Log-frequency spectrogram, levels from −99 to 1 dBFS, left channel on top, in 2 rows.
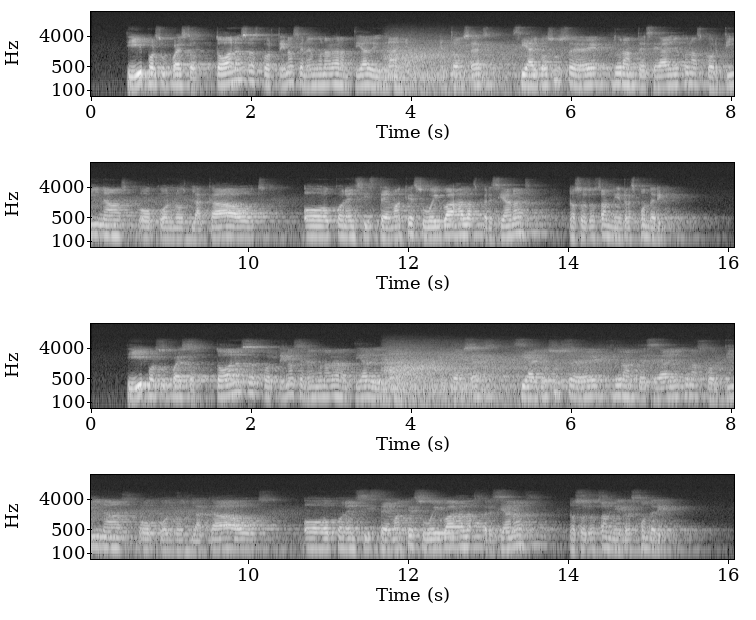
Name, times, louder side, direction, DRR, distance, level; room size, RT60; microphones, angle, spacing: voice 1, 0.5-4.1 4.4-5.0 5.3-10.2 10.7-13.5 14.0-15.2, left 3 dB, 50° left, 5 dB, 0.8 m, -20 dB
sound 1, 3.6-13.3, right 1 dB, 45° right, 6.5 m, -30 dB
14.5 x 13.5 x 6.4 m, 1.5 s
head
